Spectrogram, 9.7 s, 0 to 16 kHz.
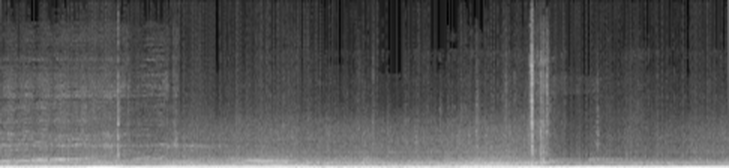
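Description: Porsche 911 (997) flat-six engine running under way with road rumble. The engine note rises right at the start, then holds fairly steady, with a brief sharp click about seven seconds in.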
